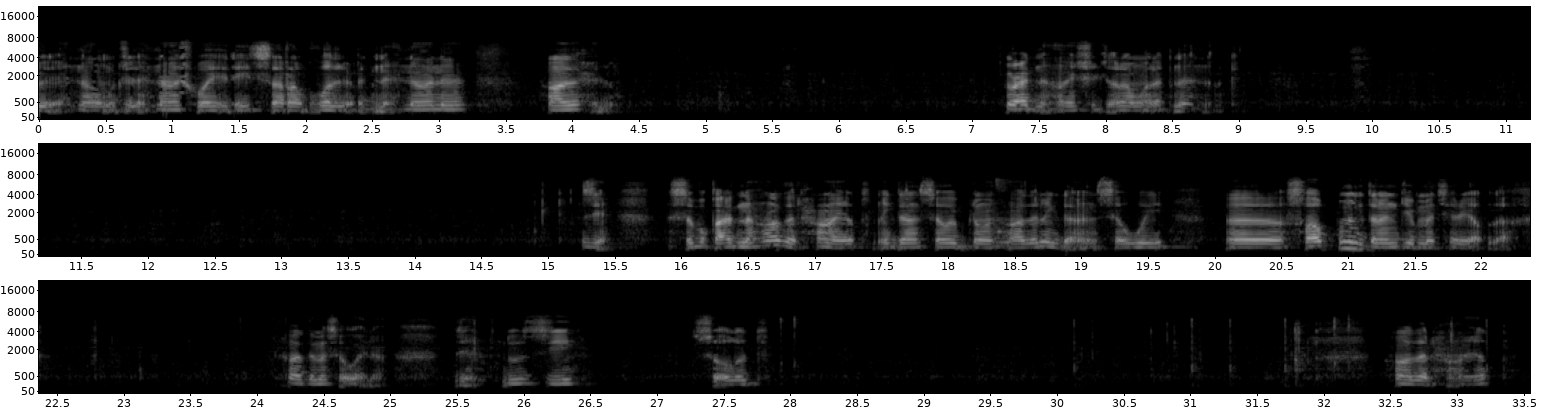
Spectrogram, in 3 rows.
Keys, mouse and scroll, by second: 26.9 z, 31.0-32.9 middle drag, 32.9-33.5 drag.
